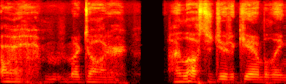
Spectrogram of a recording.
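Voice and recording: Putting on a character voice, a man growls in a raspy tone at medium pitch and a fairly slow pace.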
